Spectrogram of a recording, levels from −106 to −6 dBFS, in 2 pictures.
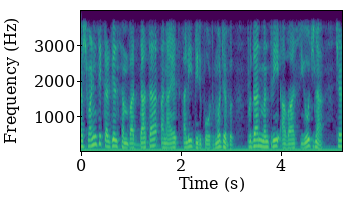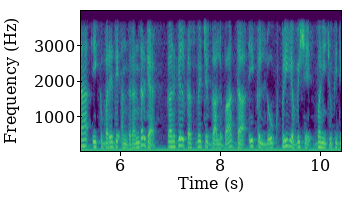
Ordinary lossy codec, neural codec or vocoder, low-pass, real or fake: none; autoencoder, 48 kHz, 128 numbers a frame, DAC-VAE, trained on Japanese speech; 3.6 kHz; fake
